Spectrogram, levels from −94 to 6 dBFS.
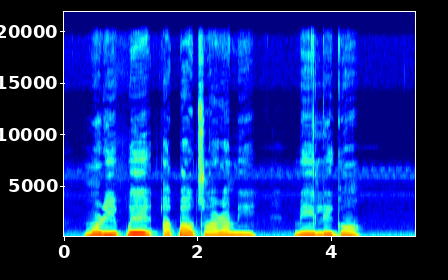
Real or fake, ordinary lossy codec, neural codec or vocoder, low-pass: real; none; none; 19.8 kHz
